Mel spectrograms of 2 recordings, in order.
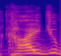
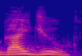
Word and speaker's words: kaiju: I mean, it's not spelled with a G, but it's actually kaiju. But if you ask them, they'll go gaiju.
